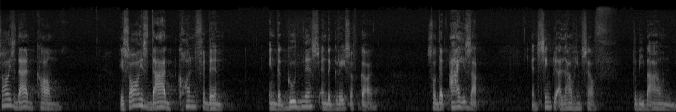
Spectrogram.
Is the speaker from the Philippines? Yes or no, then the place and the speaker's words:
yes; Manila, Metro Manila, Philippines; We grew up in Manila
